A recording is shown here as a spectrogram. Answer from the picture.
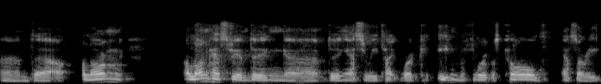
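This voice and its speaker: In a quiet background, a man speaks with a strong Northern Irish accent at a fairly quick pace. His pitch is fairly low, with ordinary variation. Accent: Northern Irish, somewhat heavy. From Northern Ireland. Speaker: engineering manager. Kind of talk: panel discussion. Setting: webinar.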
